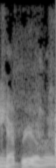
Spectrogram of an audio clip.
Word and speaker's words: Cabriolet: It is a 1937 Mercedes-Benz 540K Cabriolet. I think I pronounced that correctly. – Cabriolet.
